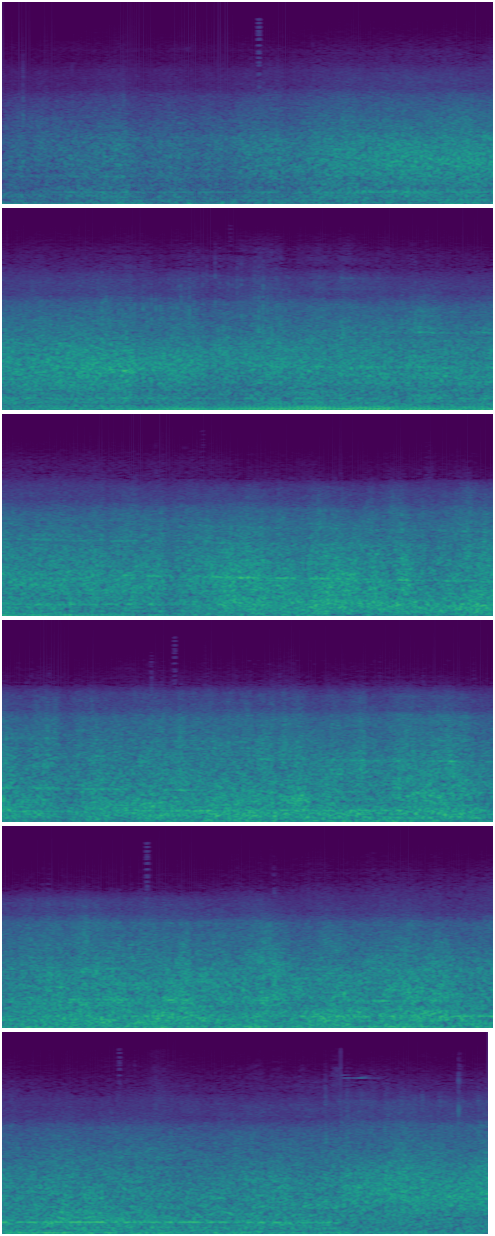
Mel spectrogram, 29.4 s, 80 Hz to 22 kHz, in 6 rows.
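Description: Boeing 787 twin turbofan engines at takeoff power, a loud, steady jet roar with a low rumble beneath. Gusts of wind buffet the microphone in the first few seconds.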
